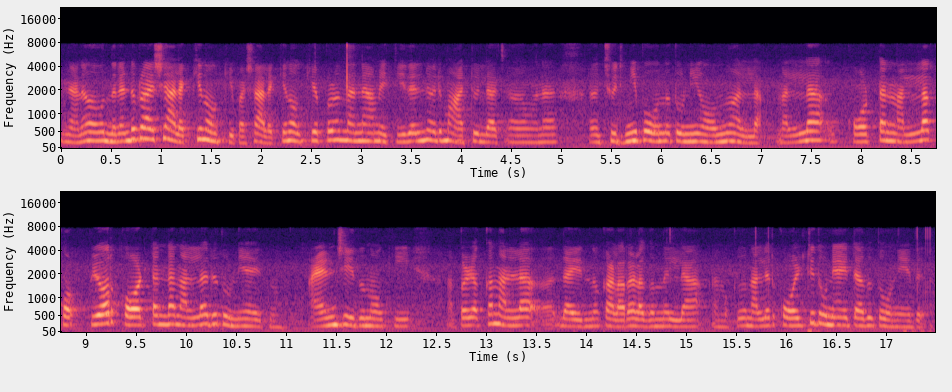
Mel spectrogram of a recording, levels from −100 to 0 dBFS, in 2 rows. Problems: constant background noise, background conversations at intervals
